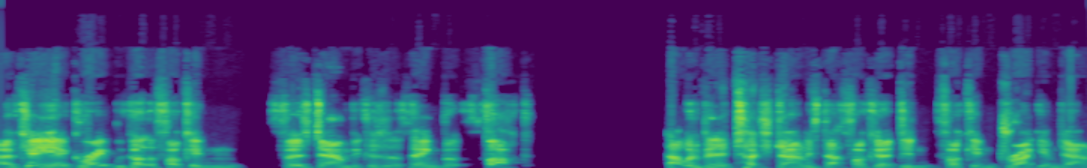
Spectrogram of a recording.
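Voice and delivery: ordinary delivery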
